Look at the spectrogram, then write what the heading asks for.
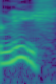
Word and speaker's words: niche: I think, or niche.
